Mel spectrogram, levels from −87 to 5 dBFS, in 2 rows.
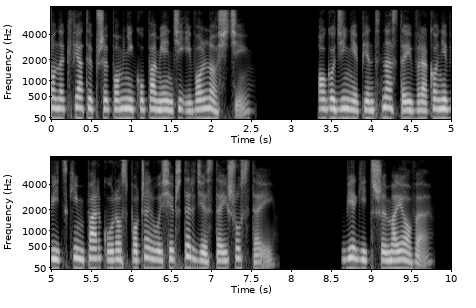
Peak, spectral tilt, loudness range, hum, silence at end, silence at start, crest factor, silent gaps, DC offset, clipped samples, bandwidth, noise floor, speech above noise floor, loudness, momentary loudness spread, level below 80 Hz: -2 dBFS; -6 dB/octave; 3 LU; none; 0.2 s; 0 s; 18 dB; 2.56-3.33 s, 7.85-8.62 s; 2%; under 0.1%; 7.6 kHz; under -90 dBFS; over 70 dB; -21 LUFS; 10 LU; -52 dBFS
